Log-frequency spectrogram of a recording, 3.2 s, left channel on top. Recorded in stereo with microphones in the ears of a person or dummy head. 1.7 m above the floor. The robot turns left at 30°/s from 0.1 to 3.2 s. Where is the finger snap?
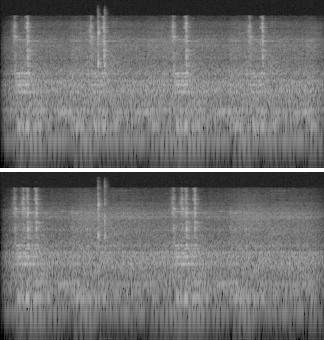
10° left (ahead or behind), 1.2 m; by 1.1 s 5° left (ahead or behind), 1.2 m.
